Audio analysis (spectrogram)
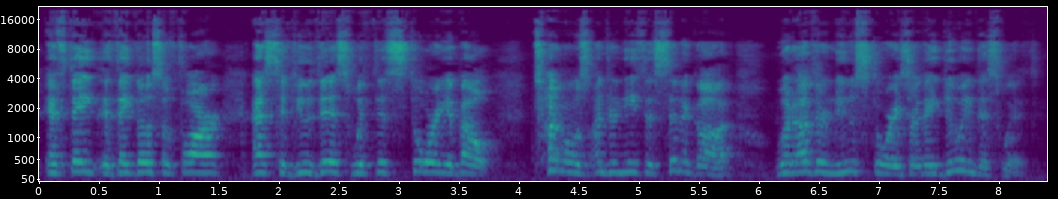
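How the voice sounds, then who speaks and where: A tired, hoarse man giving an indignant, emphatic commentary in a solo video. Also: high voice, normal speed. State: hoarse, losing his voice.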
